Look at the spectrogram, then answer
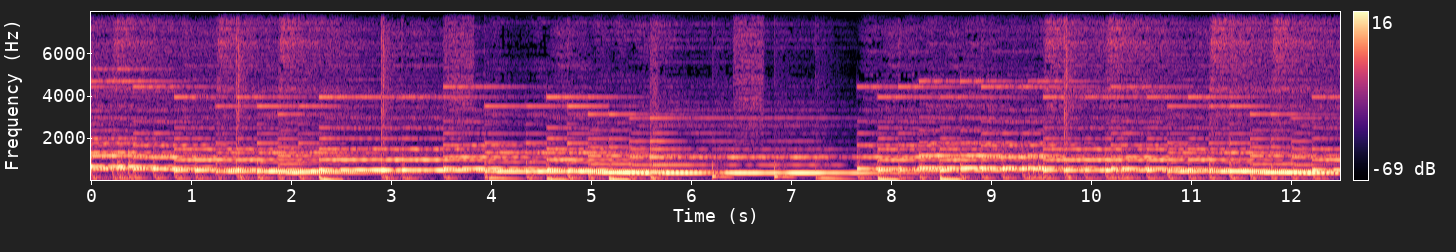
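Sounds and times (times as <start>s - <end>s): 
keyboard: 0.0s - 12.4s.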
